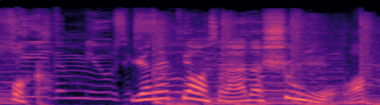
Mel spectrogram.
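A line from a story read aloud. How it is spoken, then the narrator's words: Quietly, lying down. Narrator (Chinese): 他趴在地上，小声地说了句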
